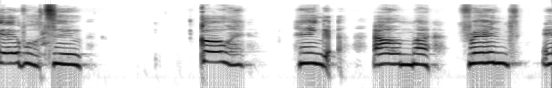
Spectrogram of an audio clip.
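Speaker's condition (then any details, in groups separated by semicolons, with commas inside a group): Cerebral palsy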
